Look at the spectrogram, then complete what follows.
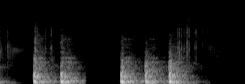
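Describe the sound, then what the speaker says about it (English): A woodpecker knocking on wood nearby: two loud, hollow knocks, a short pause, then three more at an even pace, with clear silence around each group. "What is this woodpecker doing over here?"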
